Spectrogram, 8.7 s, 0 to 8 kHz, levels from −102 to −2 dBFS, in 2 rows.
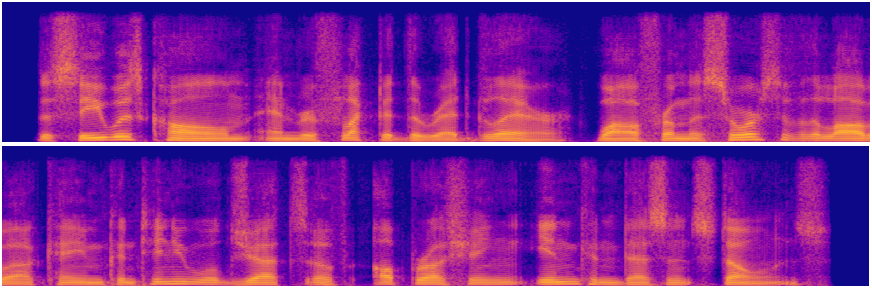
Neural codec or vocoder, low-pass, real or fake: codec, 16 kHz in and 24 kHz out, 0.9 kbps, LongCat-Audio-Codec, fine tuned four codebook decoder; 7.2 kHz; fake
